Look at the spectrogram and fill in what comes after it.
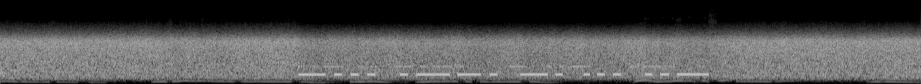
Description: Morse code, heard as a keyed tone, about 15 wpm, 470 Hz, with radio static, a weaker station near 840 Hz and speech in Korean. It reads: BPNSU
